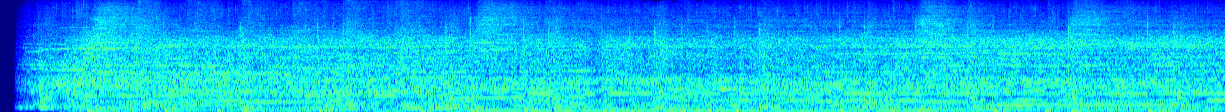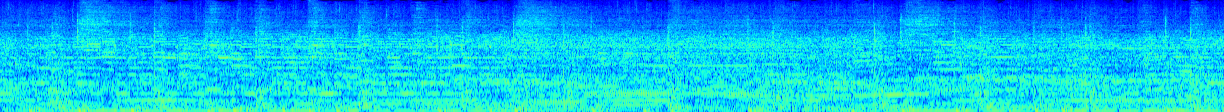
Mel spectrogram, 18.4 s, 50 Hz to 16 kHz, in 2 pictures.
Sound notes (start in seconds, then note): 4.3 cheers and applause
